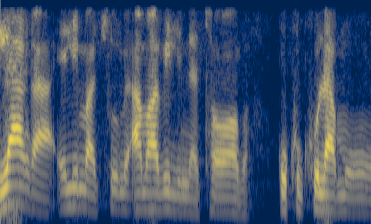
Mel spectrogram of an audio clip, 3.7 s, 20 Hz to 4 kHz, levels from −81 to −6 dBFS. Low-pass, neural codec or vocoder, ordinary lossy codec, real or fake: 3.6 kHz; none; AAC, 32 kbps; real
